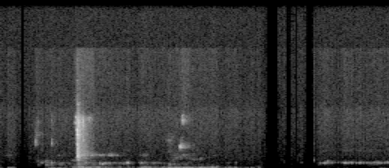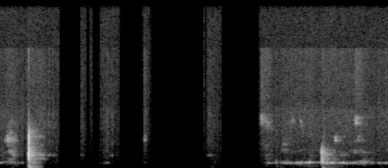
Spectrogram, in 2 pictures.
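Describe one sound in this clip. Small plastic parts click and knock as they are handled.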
